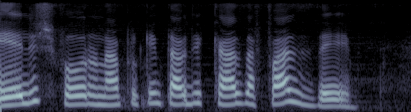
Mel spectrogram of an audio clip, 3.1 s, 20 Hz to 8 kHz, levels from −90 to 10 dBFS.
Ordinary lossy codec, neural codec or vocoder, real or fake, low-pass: none; none; real; 7.2 kHz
